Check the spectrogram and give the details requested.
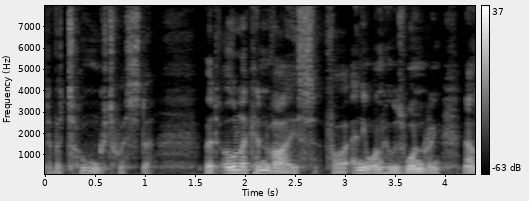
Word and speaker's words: Ollech & Wajs: this brand for long enough that the correct pronunciation is actually olek and vice um which is a little unusual uh it's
